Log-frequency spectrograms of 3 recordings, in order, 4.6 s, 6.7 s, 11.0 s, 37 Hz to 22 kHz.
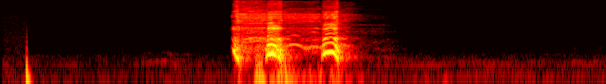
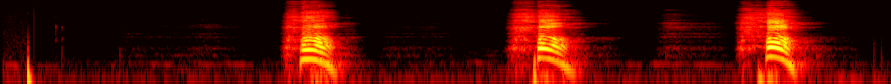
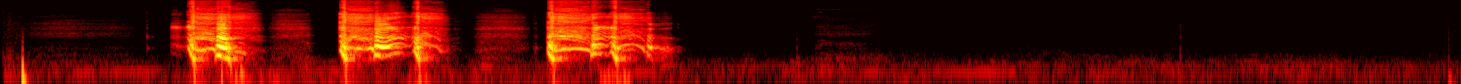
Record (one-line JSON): {"cough_length": "4.6 s", "cough_amplitude": 14136, "cough_signal_mean_std_ratio": 0.27, "exhalation_length": "6.7 s", "exhalation_amplitude": 19618, "exhalation_signal_mean_std_ratio": 0.25, "three_cough_length": "11.0 s", "three_cough_amplitude": 32767, "three_cough_signal_mean_std_ratio": 0.24, "survey_phase": "beta (2021-08-13 to 2022-03-07)", "age": "65+", "gender": "Male", "wearing_mask": "No", "symptom_none": true, "smoker_status": "Never smoked", "respiratory_condition_asthma": false, "respiratory_condition_other": false, "recruitment_source": "REACT", "submission_delay": "1 day", "covid_test_result": "Negative", "covid_test_method": "RT-qPCR", "influenza_a_test_result": "Negative", "influenza_b_test_result": "Negative"}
